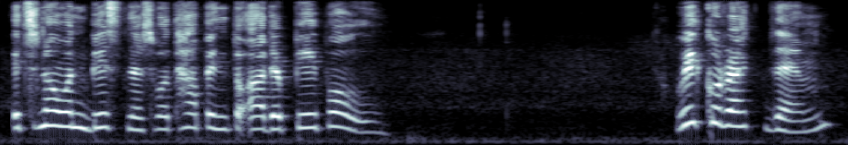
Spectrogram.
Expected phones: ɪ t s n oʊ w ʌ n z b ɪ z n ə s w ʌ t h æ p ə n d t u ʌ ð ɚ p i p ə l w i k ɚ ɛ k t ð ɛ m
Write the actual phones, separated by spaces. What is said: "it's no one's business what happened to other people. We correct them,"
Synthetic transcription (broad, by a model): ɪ t s n oʊ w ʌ n b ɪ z n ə s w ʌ t h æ p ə n t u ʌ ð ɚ p i p ə l w i k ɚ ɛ k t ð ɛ m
